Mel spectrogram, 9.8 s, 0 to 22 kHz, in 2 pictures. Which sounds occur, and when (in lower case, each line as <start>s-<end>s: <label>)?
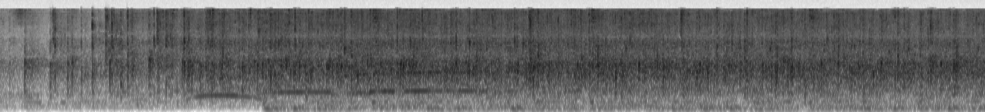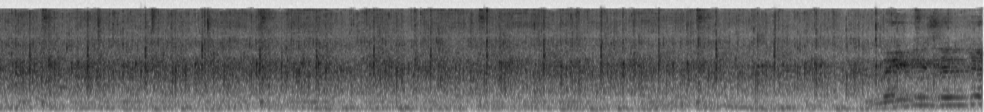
0.0s-0.7s: man speaking
0.0s-1.3s: background noise
0.0s-9.8s: clapping
0.9s-2.4s: cheering
1.3s-9.8s: music
9.2s-9.8s: man speaking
